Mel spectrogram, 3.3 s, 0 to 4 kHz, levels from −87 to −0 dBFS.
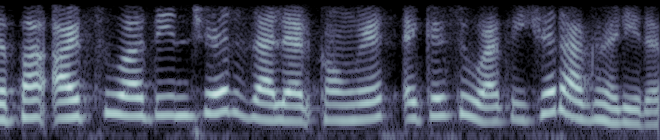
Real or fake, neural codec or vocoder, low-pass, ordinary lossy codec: fake; codec, 16 kHz in and 24 kHz out, 0.9 kbps, LongCat-Audio-Codec, four codebook decoder; 3.6 kHz; AAC, 32 kbps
